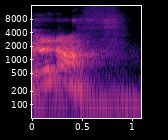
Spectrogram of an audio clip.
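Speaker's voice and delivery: huge roaring shout; lion's roar. Acted. King Lion silencing the laughing animals, roaring shout. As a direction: roar to silence them all. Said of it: "But King Lion roared".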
